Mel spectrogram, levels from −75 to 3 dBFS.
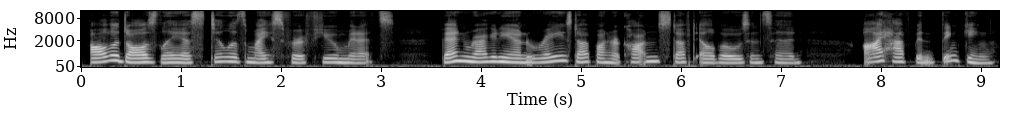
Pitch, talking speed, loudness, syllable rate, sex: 215 Hz, 185 wpm, -19 LUFS, 4.7 syllables/s, female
